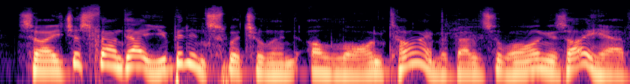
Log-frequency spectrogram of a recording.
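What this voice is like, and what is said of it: Thick New York accent. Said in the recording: “I've lost most of my New York accent, whereas I still hear a pretty thick spread on yours there”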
